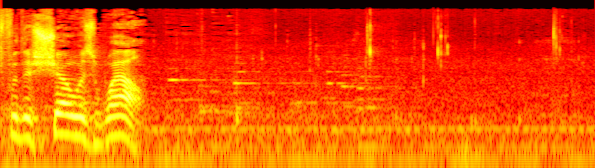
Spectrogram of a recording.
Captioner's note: chewing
